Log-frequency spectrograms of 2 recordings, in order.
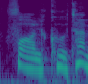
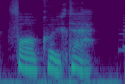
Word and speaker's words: فاکولته: این را هم یادآوری کنیم که گاه مردم نه تنها کلمه خارجی فاکولته را به زبان می آورند، بلکه آن را اشتباه هم تلفظ می کنند، یعنی فالکوته می گویند. ما اگر بخواهیم این کلمه را به کار بریم، باید آن را به صورت درستش تلفظ کنیم، یعنی فاکولته.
